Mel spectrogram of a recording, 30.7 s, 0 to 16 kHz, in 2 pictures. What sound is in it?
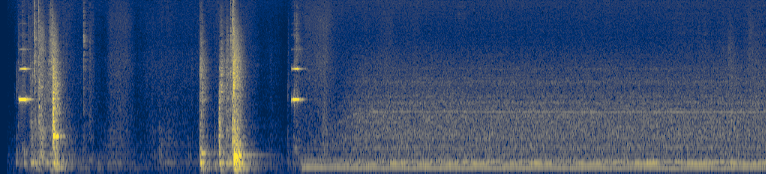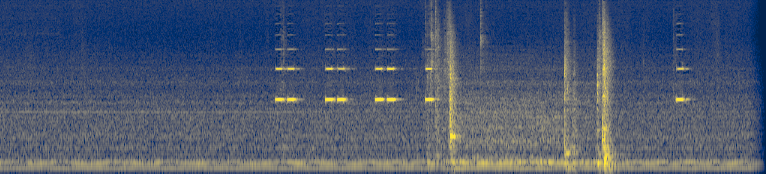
Recording of the sound of a build-in microwave oven in a (dutch) kitchen in 2013.
Recorded with HTDZ shotgun microphone, iRig PRE xlr adapter on Samsung S4 smartphone.
house, kitchen, microwave, 2013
